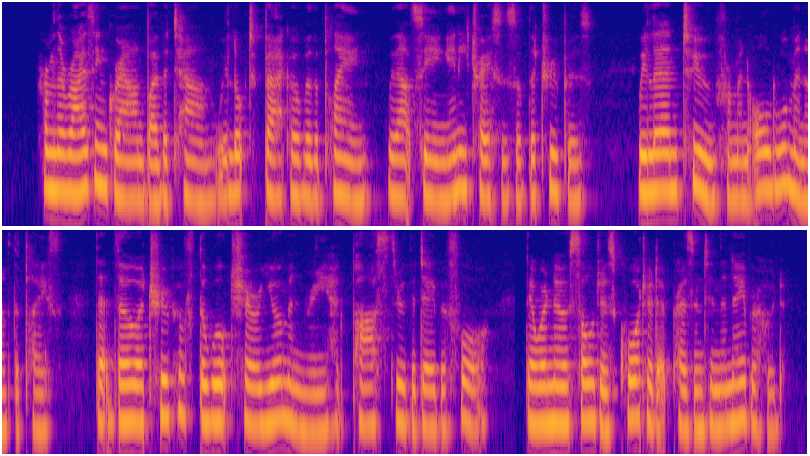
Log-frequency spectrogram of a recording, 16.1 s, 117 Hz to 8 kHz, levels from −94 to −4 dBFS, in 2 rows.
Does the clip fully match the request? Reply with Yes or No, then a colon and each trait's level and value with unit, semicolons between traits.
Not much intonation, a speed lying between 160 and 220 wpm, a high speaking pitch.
Yes: narrow, 2.1 semitones; average, 200 wpm; high, 210 Hz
